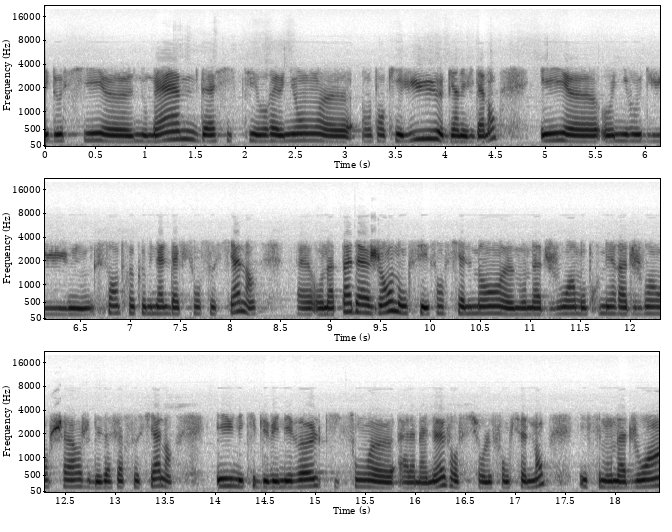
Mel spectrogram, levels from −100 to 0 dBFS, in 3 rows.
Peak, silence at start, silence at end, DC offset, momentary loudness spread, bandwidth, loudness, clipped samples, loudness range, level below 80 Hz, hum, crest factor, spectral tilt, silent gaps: 0 dBFS; 0 s; 0 s; under 0.1%; 8 LU; 3.7 kHz; -13 LUFS; under 0.1%; 2 LU; -58 dBFS; none; 12 dB; -8 dB/octave; none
